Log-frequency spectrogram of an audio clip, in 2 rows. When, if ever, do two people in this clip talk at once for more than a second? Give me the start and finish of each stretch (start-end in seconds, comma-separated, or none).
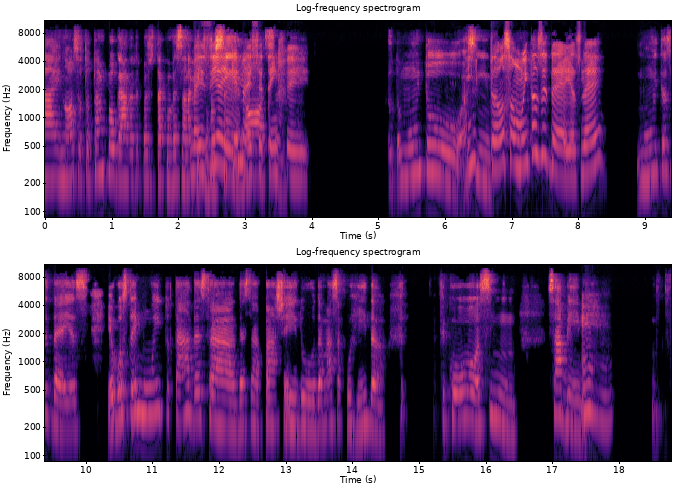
2.2-3.5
